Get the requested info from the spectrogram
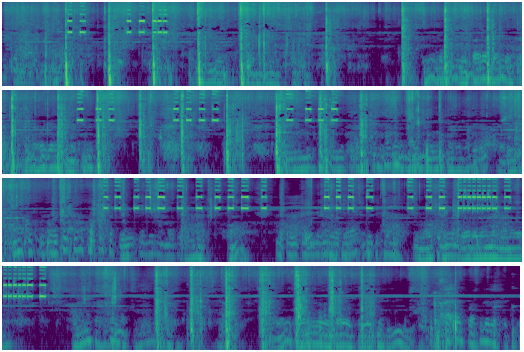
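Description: Handheld metal-detector pinpointer beeping as it nears a buried metal target. Its high beeps come in scattered pulses, turn into fast runs past the middle, and settle into a continuous tone near the end, the sign that the probe is right on the target. Sharp clicks and scrapes of digging in the soil come between the beeps.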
